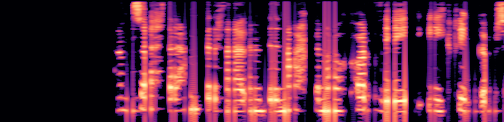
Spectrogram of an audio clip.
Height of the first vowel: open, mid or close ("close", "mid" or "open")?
open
